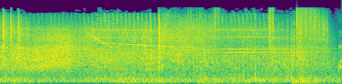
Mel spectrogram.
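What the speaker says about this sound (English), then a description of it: "Allied chopper gunner arriving." Allied chopper gunner helicopter in Call of Duty Modern Warfare, a continuous loud rotor roar with bursts of gunfire and scattered shots through the mix.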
